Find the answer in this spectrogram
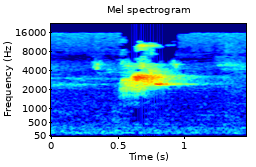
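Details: Red-whiskered bulbul, described as having white tail feathers, gives a single short, bright chirp that swells briefly before fading, against a quiet background.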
